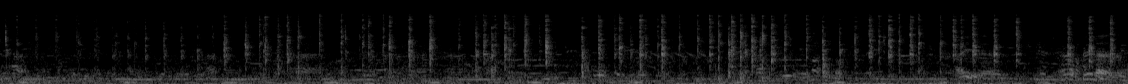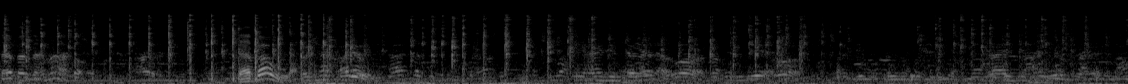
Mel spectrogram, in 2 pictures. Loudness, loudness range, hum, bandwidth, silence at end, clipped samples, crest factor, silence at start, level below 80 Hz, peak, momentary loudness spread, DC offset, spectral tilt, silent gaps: -44 LUFS; 6 LU; none; 11.5 kHz; 0 s; under 0.1%; 24 dB; 0 s; -58 dBFS; -20 dBFS; 8 LU; under 0.1%; -3.5 dB/octave; none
